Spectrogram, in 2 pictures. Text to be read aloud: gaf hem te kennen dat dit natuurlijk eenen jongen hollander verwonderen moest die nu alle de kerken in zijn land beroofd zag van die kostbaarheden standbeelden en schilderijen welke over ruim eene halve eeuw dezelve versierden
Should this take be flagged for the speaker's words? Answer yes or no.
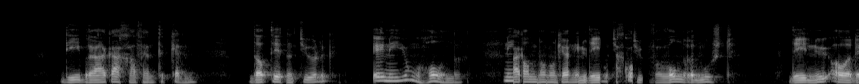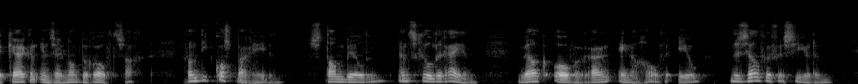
yes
